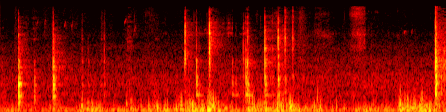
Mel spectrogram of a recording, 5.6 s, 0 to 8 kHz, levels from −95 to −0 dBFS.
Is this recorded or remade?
recorded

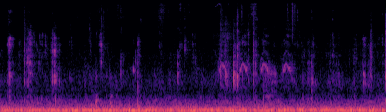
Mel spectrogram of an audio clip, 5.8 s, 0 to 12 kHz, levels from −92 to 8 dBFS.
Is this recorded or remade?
recorded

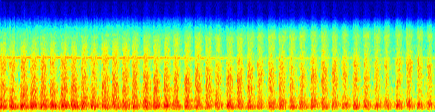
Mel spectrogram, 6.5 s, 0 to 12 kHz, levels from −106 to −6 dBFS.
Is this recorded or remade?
recorded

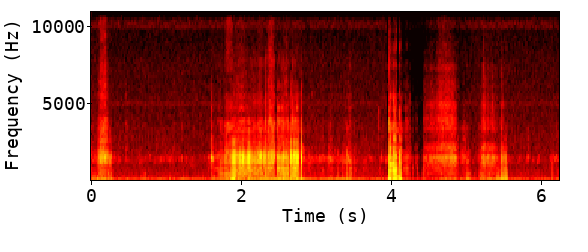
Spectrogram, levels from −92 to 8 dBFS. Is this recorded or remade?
recorded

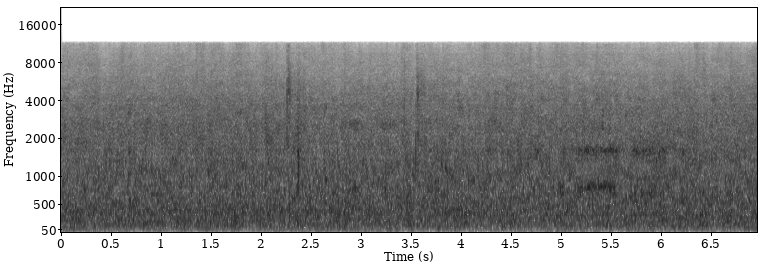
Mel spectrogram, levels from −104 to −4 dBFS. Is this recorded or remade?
remade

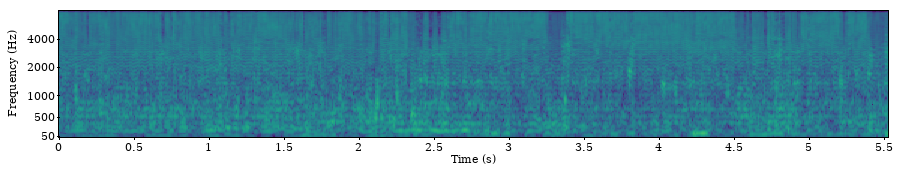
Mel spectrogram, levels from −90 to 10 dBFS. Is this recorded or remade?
remade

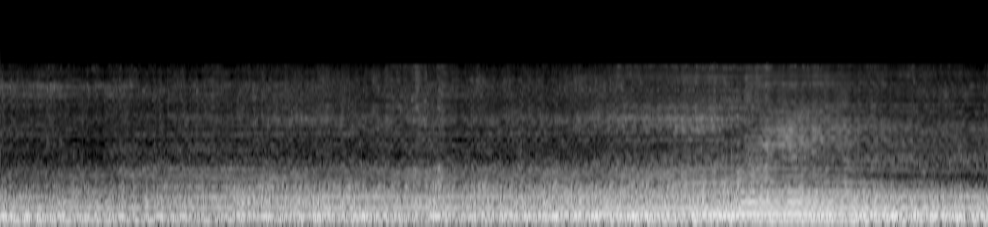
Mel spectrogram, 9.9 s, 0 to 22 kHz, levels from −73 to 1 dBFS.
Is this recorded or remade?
remade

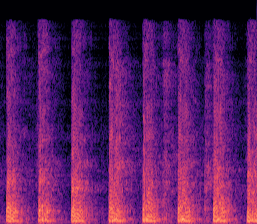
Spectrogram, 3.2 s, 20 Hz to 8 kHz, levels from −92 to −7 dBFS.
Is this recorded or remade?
remade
